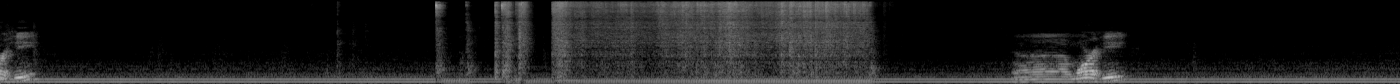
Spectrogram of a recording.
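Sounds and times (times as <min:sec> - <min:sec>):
welder machine hum: 0:03.4 - 0:09.9
welding arc sputtering and crackling: 0:04.4 - 0:09.2.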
